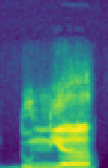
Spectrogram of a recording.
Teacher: Di sini ada nun sukun bertemu dengan ya, maka kita katakan hukumnya adalah izhar, tidak boleh didengungkan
